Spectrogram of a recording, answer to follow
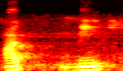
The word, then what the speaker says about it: admiration: So the stress will fall on the penultimate syllable, that is re, admiration. The same is the case with all the remaining words also.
